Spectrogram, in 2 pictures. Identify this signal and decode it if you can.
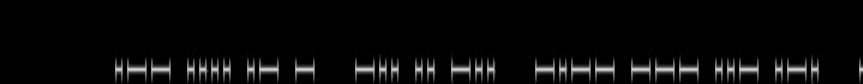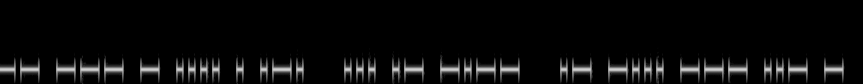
Morse code, heard as a keyed tone, about 20 wpm, 700 Hz. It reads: WHAT DID YOUR MOTHER SAY ABOUT
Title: Sentences from Top 1000 Words - Review Part 3 - 20wpm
